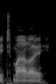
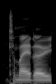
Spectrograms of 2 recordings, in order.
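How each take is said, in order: First: "tomato" with an AH in the middle; British pronunciation. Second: "Tomato" with an AY in the middle; soft D sound after the AY in "Tomato"; American pronunciation. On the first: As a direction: say "tomato" as tuh-MAH-toh. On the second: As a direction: say "Tomato" as tuh-MAY-doh. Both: Shown as a demonstration. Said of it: "I can say both".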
